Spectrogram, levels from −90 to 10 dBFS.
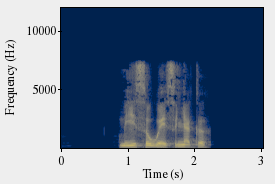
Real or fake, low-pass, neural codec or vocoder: real; 7.2 kHz; none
